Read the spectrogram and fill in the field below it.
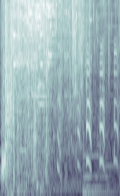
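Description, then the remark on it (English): Glass shatters with a loud, bright crash, followed by scattered shards tinkling and clinking as they settle over the next second or so. Clear, with no voices. “How'd she not get glass in her foot?”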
